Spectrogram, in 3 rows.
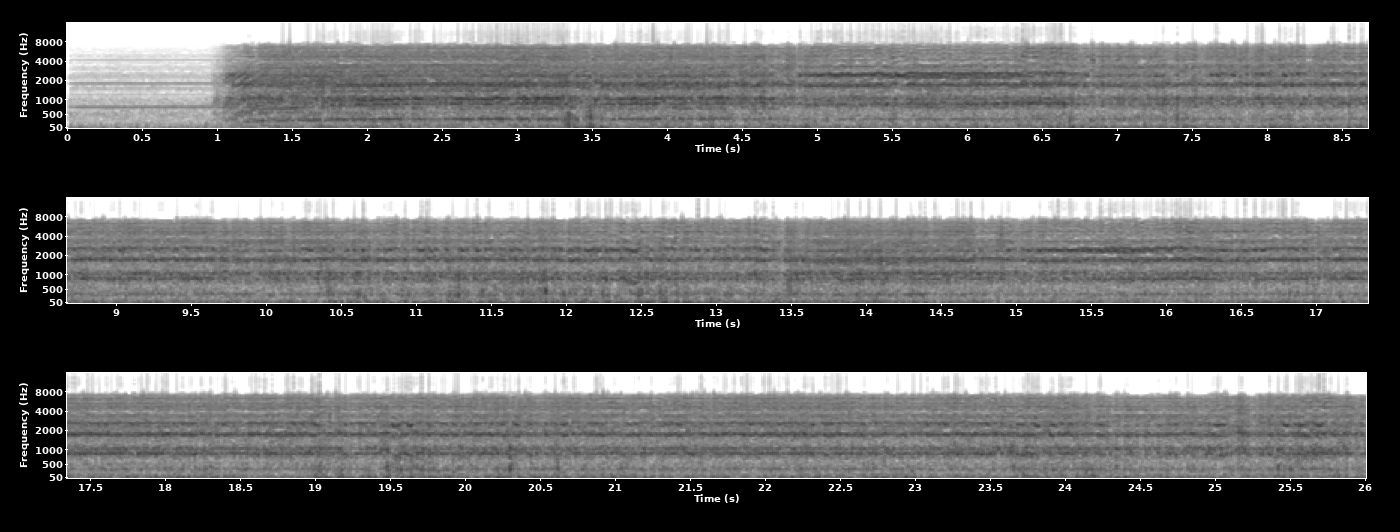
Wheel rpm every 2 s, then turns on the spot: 60, 210, 220, 220, 230, 230, 230, 220, 230, 230, 230, 240, 230.
none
